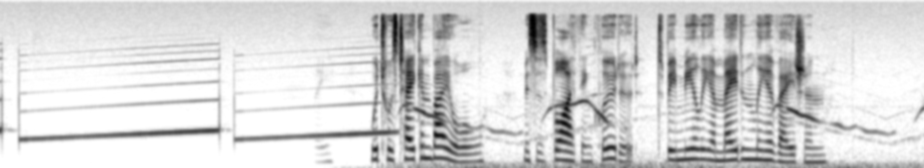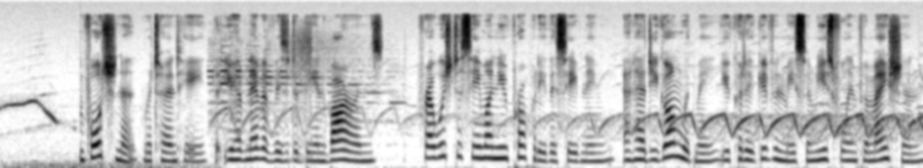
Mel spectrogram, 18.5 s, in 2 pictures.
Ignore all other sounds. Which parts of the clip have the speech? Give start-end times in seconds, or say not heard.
3.7-8.3, 10.0-18.4.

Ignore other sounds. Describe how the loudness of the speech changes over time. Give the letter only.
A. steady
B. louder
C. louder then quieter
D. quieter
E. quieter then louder
A.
